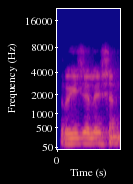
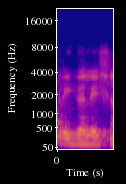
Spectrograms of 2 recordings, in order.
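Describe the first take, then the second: First: The middle consonant sounds like 'j' in 'jam'. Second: The middle consonant sounds like 'g' in 'go'. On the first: "रिजलेशन किंवा रिगलेशन असं काही वेळेला म्हटलं जातं" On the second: "किंवा रिगलेशन असं काही वेळेला म्हटलं जातं"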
